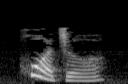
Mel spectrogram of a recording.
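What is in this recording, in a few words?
"或者", Mandarin Chinese; hsk; chinese-flashcards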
